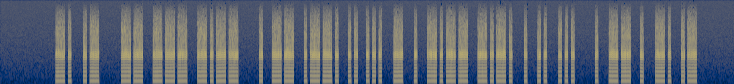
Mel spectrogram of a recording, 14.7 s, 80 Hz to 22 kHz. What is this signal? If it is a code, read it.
Morse code (Greek alphabet), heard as a buzzer, hand-sent with a paddle, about 19 wpm. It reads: ΝΑ ΜΟΥ ΕΜΠΙΣΤΕΥΘΕΙΣ ΕΜΕΝΑ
